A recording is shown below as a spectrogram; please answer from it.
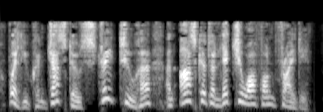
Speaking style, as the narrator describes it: said Angelina fiercely

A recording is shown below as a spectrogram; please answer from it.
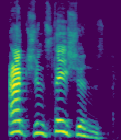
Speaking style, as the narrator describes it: James shouted

